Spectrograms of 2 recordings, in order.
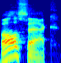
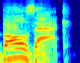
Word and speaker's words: Balzac: That is Elvirus at the bottom, and that's the Ayatollah Flat Coca-Cola right there, the ball sack of Leonard Nimoy. It's pronounced Balzac.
